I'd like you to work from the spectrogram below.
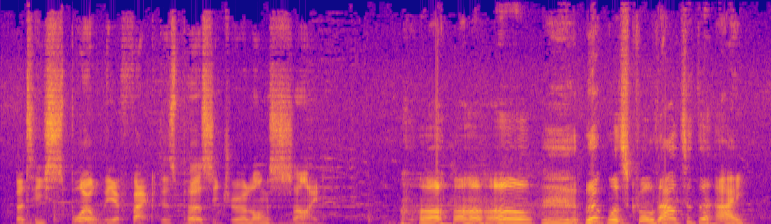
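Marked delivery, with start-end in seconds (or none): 4.2-7.4 gleeful chortling, higher, louder, slower. Reading a children's story, a character greets another who arrives late, chortling. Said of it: "he chortled".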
